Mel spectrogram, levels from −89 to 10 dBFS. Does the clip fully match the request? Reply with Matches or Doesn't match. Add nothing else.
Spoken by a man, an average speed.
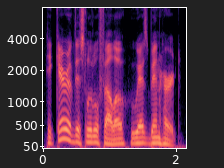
Doesn't match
